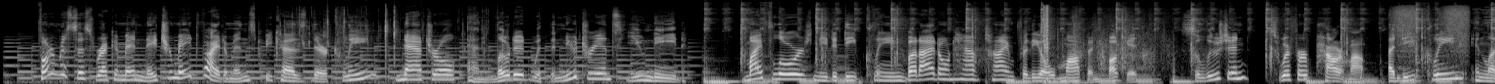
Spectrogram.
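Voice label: commercial, professional female voice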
